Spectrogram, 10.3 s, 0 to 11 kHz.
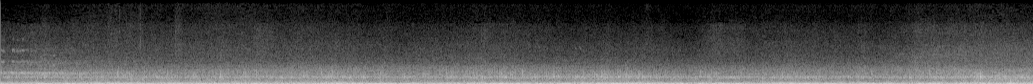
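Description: Steady engine and road noise inside the cabin of a 2022 Hyundai Creta SUV driving at city speed, mostly a deep, even rumble with a faint steady whine above it.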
